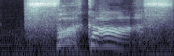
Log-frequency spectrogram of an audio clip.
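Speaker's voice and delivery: dropped, deep, hellish demonic voice. Describing a character at the table who now speaks in infernal: deep booming infernal voice. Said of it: "it's just this deep booming".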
